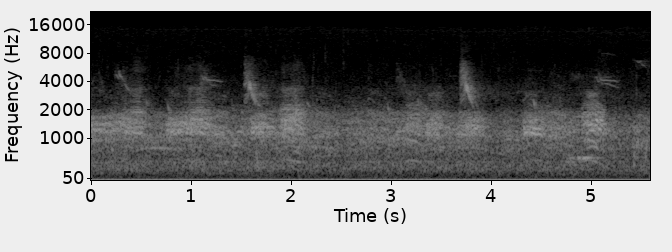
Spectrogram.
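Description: A rookery chorus of harsh, grating caws from many birds overlapping almost continuously, with a few higher squeaky notes mixed in.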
